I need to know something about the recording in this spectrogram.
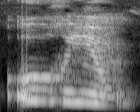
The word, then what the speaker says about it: aurions: So aurions, we don't pronounce the S.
